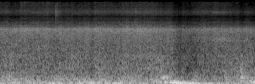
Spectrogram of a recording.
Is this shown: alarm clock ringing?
no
